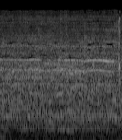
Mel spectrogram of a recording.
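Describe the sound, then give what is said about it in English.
A steady, dense roar of a stadium crowd at a football game in Lafayette after an interception, many voices blending into continuous murmuring noise at an even, moderate level without distinct cheers or claps. “Boy, the crowd is stunned and shocked here in Lafayette.”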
